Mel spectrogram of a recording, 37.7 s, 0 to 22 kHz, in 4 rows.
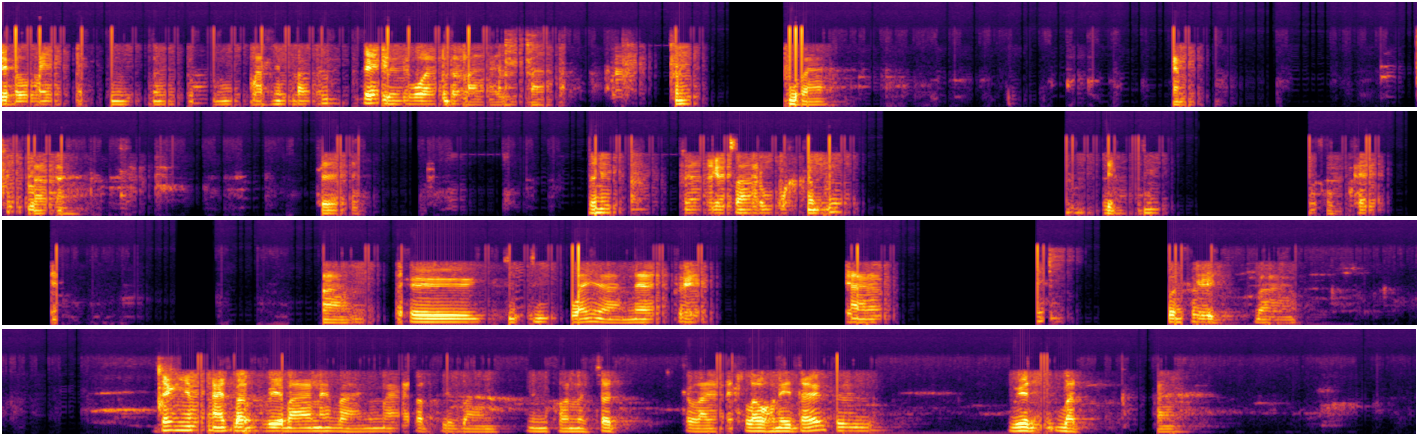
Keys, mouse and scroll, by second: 29.5 click, 32.2-37.7 drag.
